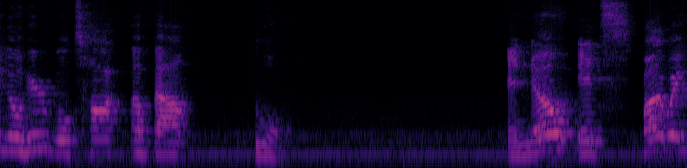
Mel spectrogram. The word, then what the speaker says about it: Louisville: But I call it Louisville. like many locals. But like I said, the name pronunciation gets quite a few people, as I probably know.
